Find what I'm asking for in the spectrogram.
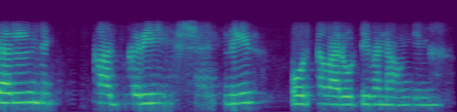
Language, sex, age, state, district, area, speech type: Hindi, female, 18-30, Rajasthan, Jaipur, rural, conversation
